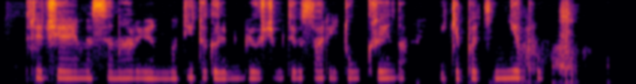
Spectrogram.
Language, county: Lithuanian, Marijampolė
